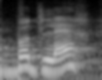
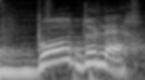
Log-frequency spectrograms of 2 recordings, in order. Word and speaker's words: Baudelaire: Esse nome, Baudelaire, parece que tem um monte de letra, mas você não tem que pronunciar a metade delas. Então fica assim o, o som mesmo. Baudelaire. Eu já ouvi muita gente falando Baudelaire. É Baudelaire, Baudelaire, Baudelaire.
